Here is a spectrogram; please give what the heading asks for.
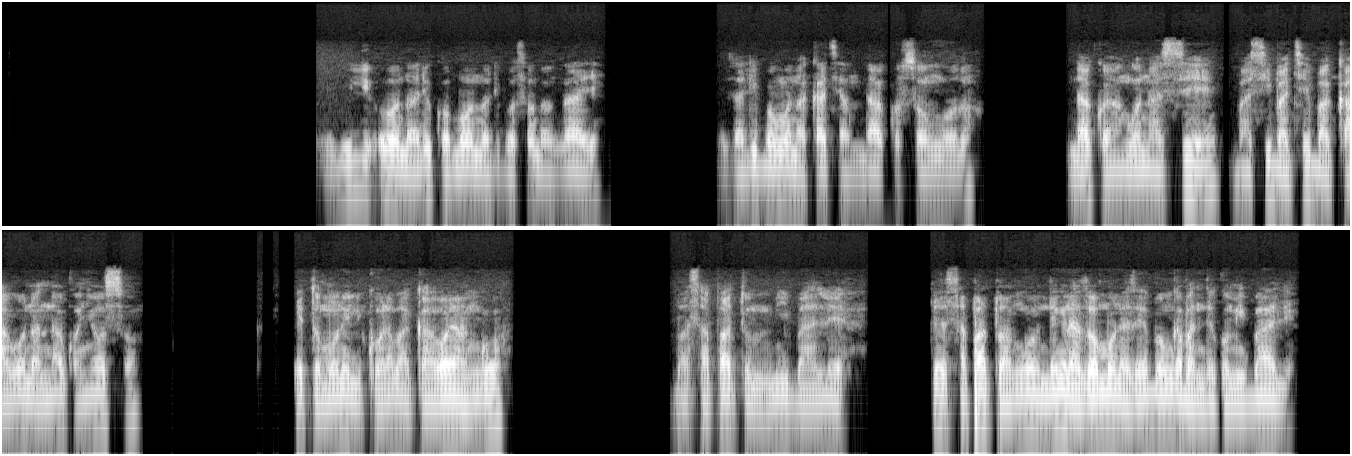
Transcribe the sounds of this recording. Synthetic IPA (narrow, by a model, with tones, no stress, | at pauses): e˨bi˦li˦ʔo˦jo˨na˨za˨li˦ko˨mɔ˦na˨li˨bo˨so˦na˨ŋɡa˦i˦ | e˨za˨li˦bo˦ŋɡo˦na˨ka˦ti˨ja˨nda˦ko˨sɔ˦ŋɡo˦lo˦ | nda˦ko˨ja˨ŋɡo˦na˨se˦ba˨si˦ba˨ti˦e˦ba˨ka˨ɣo˦na˨nda˦ko˨ɲɔ˦nsɔ˨ | e˦to˨mɔ˦ni˦li˨ko˨la˦ba˨ka˨ɣo˦ja˨ŋɡo˦ | ba˨sa˨pa˦to˨mi˦ba˨le˦ | pe˦sa˨pa˦to˨ja˨ŋɡo˦nde˦ŋɡe˦na˨zo˦mɔ˦na˨e˨za˨li˦bo˦ŋɡa˦ba˨nde˨ko˨mi˨ba˦le˦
